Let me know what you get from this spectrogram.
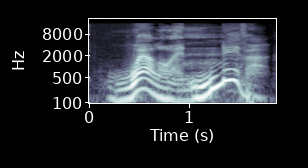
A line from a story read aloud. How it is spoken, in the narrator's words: exclaimed Celia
